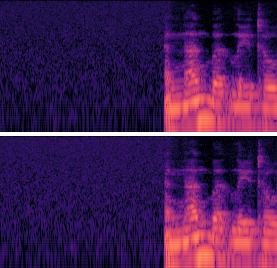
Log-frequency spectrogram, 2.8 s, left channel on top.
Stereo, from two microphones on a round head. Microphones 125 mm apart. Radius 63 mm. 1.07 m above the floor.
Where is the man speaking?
50° left (ahead or behind), 1.5 m.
